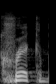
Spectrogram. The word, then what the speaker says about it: creek: It's actually pronounced Crick back then.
